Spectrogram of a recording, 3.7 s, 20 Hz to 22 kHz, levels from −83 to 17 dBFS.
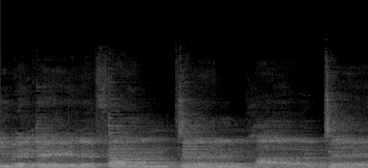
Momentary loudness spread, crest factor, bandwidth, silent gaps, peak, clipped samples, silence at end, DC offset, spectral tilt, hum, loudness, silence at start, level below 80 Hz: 4 LU; 14 dB; 15.5 kHz; none; -16 dBFS; under 0.1%; 0 s; under 0.1%; -5 dB/octave; none; -30 LUFS; 0 s; -48 dBFS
